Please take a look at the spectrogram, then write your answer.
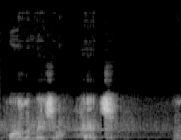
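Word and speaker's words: חית: But one of them is a Het, and it's pronounced Heh.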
